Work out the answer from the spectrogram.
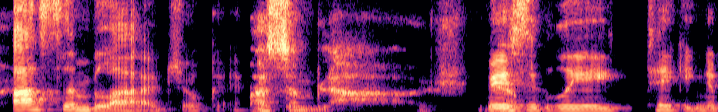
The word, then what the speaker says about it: assemblage: Assemblage. Assemblage, okay.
